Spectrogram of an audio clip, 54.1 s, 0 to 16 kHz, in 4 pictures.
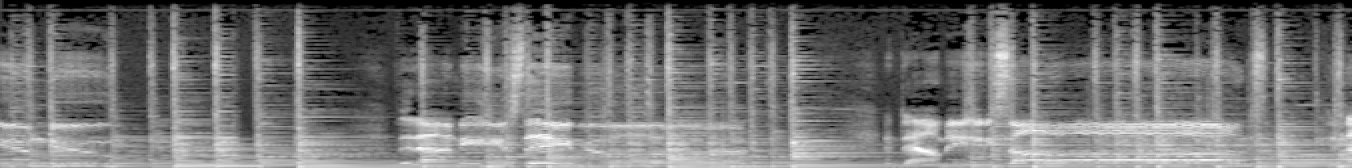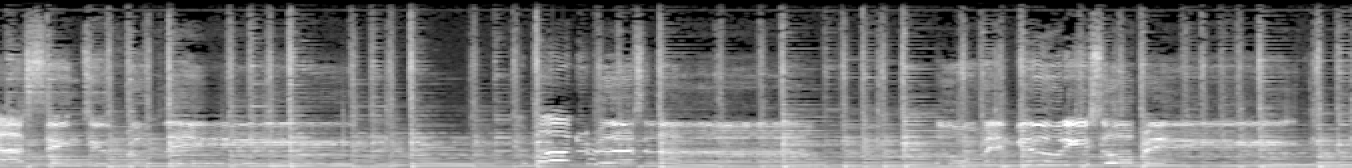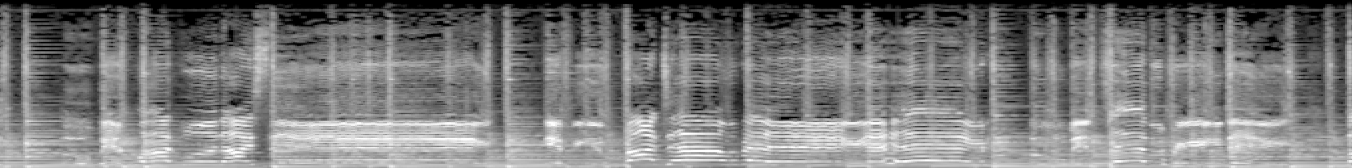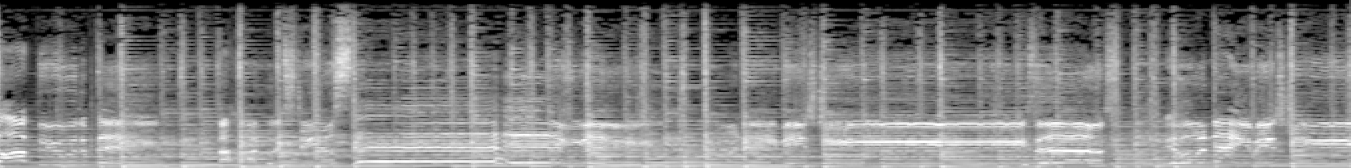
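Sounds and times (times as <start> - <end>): woman singing slow song: 0.0 - 2.3, 4.0 - 17.5, 18.5 - 54.0
acoustic guitar strumming: 0.0 - 54.0.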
